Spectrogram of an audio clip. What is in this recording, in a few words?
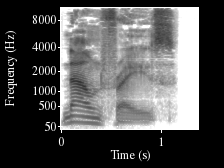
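"noun phrase", British English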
